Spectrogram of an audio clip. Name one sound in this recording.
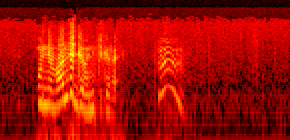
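A young woman speaks with emotion nearby.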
